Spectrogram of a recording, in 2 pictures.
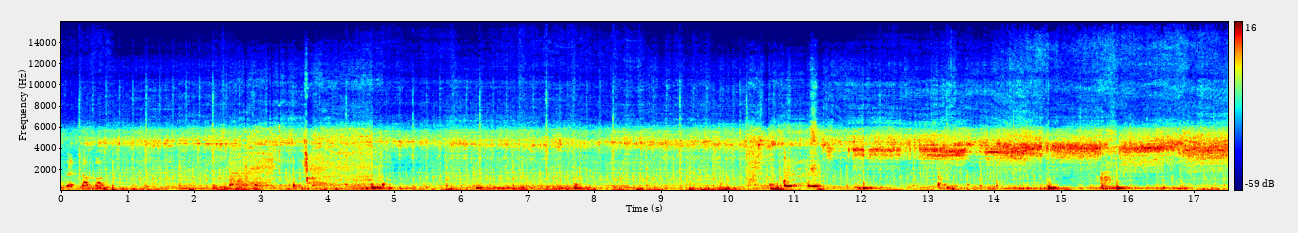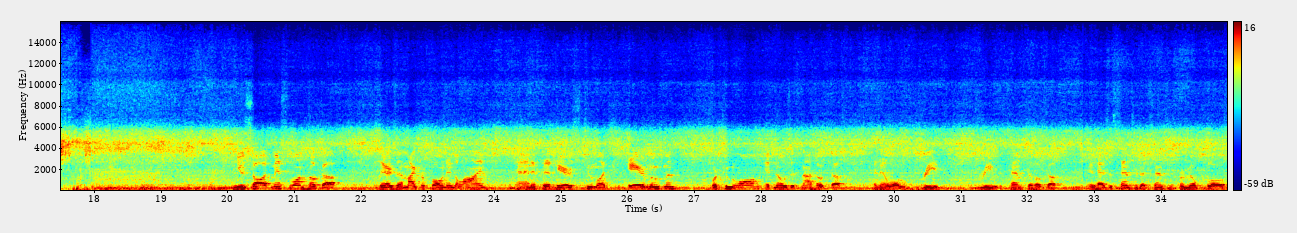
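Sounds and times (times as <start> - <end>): milking vacuum hissing: 0.0 - 35.0
robotic arm clicks and knocks: 0.2 - 16.7.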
